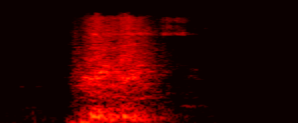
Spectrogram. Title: Husky sneezing non stop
